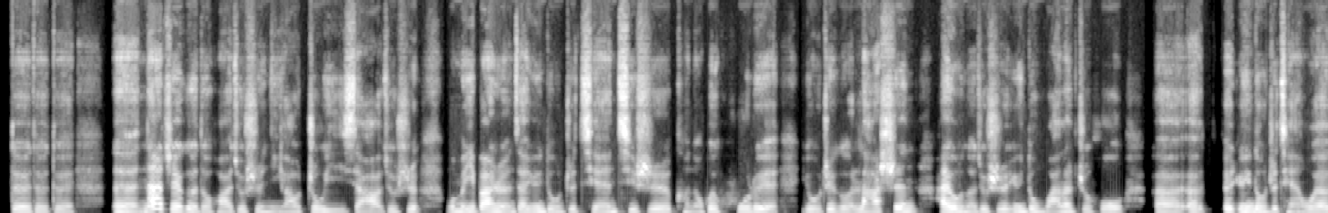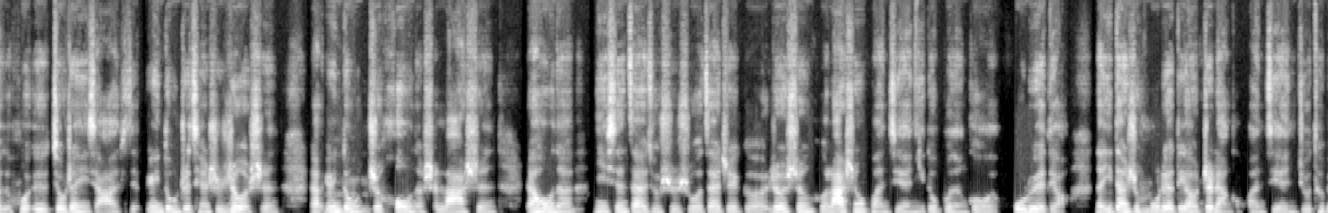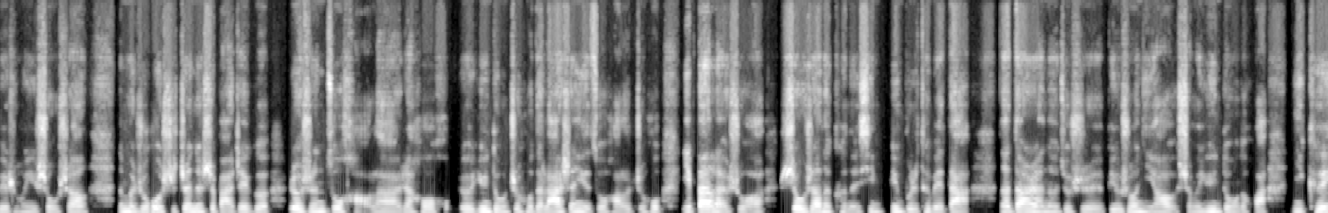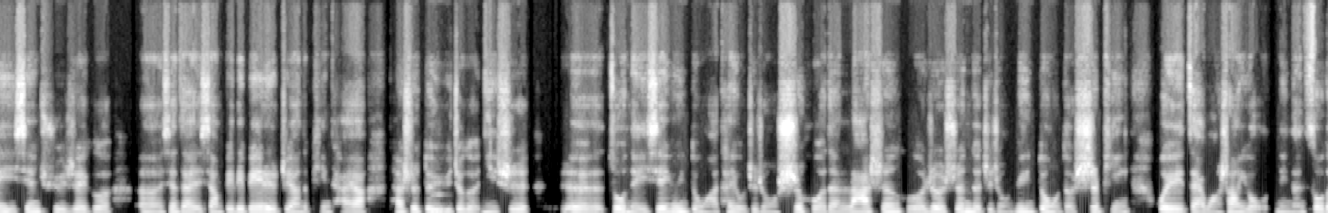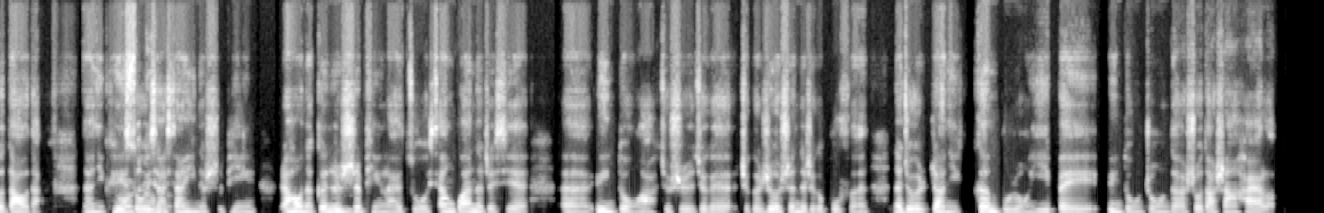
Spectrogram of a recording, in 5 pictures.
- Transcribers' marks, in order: other background noise
- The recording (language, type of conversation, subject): Chinese, advice, 我想开始运动，但不知道该从哪里入手？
